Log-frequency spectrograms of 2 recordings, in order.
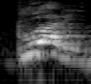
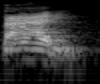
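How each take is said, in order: First: It is said in a New York accent. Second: It is said in a Chicago accent. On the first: "in New York, everybody, buddy" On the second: "But in Chicago, baddie"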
